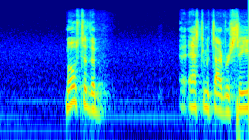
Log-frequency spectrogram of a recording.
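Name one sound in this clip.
A man speaks loudly and clearly into a microphone.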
